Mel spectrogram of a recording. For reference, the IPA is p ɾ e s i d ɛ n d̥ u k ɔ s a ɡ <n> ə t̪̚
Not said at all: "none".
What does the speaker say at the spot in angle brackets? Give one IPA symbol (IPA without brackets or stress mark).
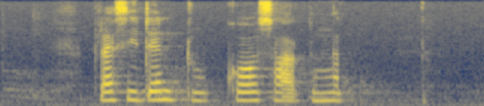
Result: ŋ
